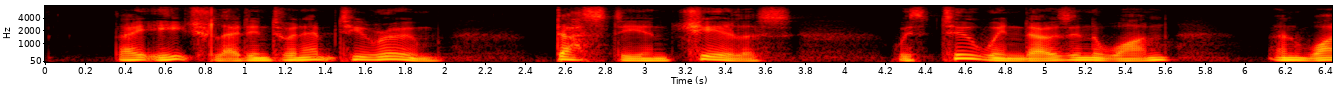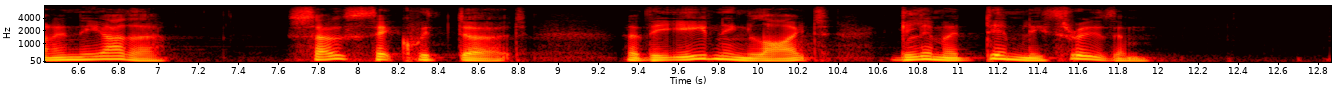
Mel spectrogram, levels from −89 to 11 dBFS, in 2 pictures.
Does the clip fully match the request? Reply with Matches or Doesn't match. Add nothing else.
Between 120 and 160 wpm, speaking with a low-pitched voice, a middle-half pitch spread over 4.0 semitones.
Matches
